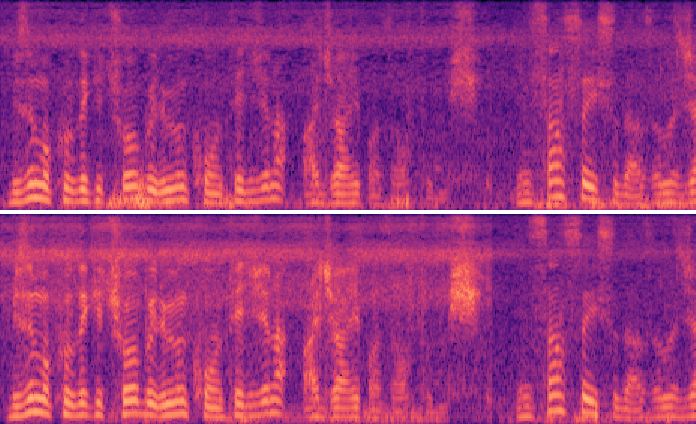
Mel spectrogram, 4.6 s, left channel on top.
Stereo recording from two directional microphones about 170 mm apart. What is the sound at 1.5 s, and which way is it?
Speech, 5° left (ahead or behind).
